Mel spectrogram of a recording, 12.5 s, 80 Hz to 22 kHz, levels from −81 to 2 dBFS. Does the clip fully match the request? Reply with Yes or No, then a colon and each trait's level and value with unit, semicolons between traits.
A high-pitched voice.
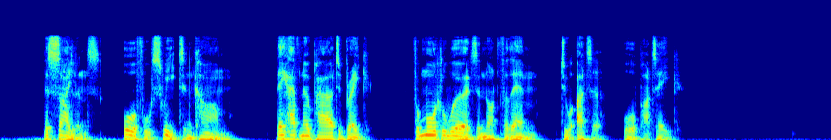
No: very low, 90 Hz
